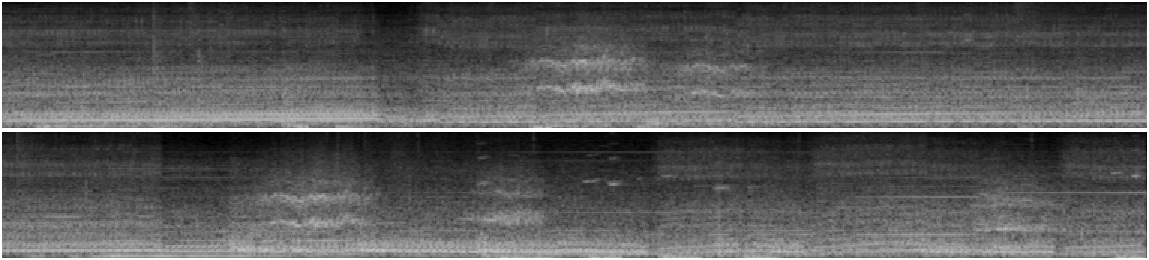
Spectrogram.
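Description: An old car engine hums steadily, rising and falling in pitch as it speeds up and shifts gears.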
